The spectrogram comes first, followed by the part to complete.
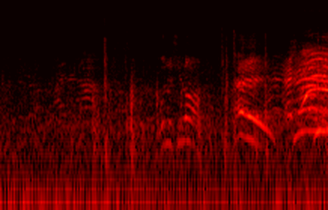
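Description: Scattered shouts and calls from spectators and corners around a kickboxing ring, growing louder and denser near the end, with one sharp knock about a second and a half in.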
